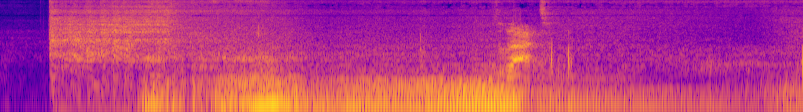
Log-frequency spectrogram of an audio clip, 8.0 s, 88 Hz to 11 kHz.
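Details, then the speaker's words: Nissan RB30 turbo in a VL, cold start after sitting overnight: it cranks, fires and revs with a loud raw deep exhaust rumble. The muffler is removed, giving an exhaust leak. "Yes, it's got an exhaust leak, but don't worry about that. I got the muffler at home to put it back on, so."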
